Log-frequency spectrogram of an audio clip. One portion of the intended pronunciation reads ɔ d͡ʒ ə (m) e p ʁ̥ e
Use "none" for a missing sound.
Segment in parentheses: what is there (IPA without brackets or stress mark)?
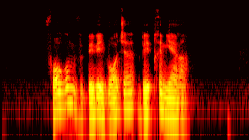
b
